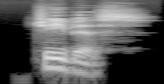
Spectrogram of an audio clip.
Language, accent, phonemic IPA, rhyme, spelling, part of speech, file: English, Australia, /ˈd͡ʒiːbəs/, -iːbəs, Jeebus, proper noun / interjection, En-au-Jeebus.ogg
- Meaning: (proper noun) Jesus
